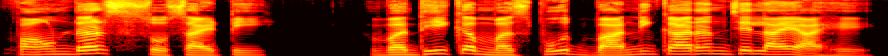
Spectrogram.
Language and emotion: Sindhi, neutral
